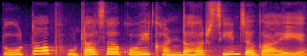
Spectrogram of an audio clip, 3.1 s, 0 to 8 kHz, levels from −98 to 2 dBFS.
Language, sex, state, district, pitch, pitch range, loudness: Hindi, female, Chhattisgarh, Raipur, 295 Hz, 270-330 Hz, -15 LUFS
